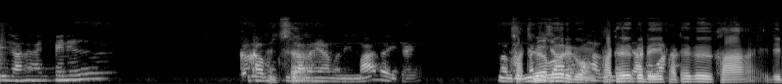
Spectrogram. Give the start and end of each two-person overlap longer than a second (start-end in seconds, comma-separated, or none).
5.1-6.8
